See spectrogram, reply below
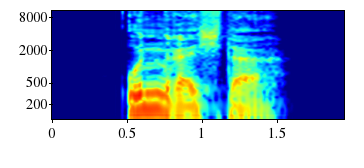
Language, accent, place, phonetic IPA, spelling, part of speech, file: German, Germany, Berlin, [ˈʊnˌʁɛçtɐ], unrechter, adjective, De-unrechter.ogg
- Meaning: inflection of unrecht: 1. strong/mixed nominative masculine singular 2. strong genitive/dative feminine singular 3. strong genitive plural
